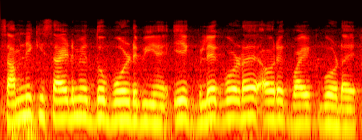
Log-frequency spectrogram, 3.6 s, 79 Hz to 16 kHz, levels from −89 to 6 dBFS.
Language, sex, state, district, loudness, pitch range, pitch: Hindi, male, Uttar Pradesh, Lalitpur, -13 LUFS, 150-180 Hz, 170 Hz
